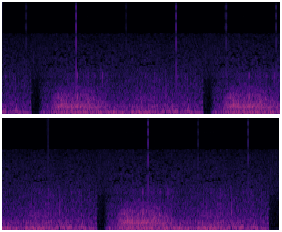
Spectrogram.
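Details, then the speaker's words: Vesicular breath sounds heard through a stethoscope over the lung fields in a respiratory physical assessment demonstration; bronchovascular sounds are expected over the main bronchi. "you should also hear bronchovascular sounds over the main bronchi and vesicular sounds over the rest of the lung fields"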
